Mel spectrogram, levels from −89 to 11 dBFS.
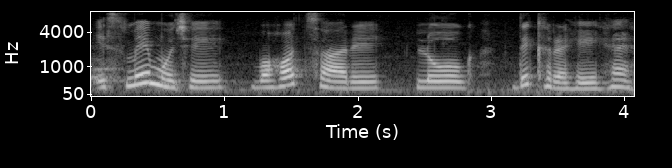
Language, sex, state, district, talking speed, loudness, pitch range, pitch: Hindi, female, Madhya Pradesh, Katni, 120 wpm, -17 LUFS, 190-230 Hz, 200 Hz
